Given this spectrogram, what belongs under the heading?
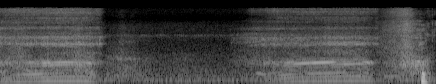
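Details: Two loud, rattling, pig-like snores on breathing in, with a quiet pause between them; heavy snoring.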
